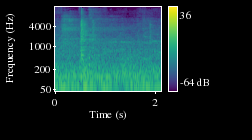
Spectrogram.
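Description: A single sharp slap about half a second in, as hands catch a steel pull-up bar when an athlete jumps up to it for a muscle-up. A steady low background rumble runs underneath.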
